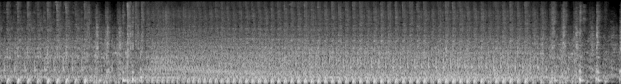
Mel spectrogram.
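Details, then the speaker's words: Lawn tractor single-cylinder engine after camshaft, sump gasket and crank seal replacement, sticky choke freed: cranks briefly, catches right away, steady beat about three and a half pulses a second; normal start and run. "Perfect, this engine started up right away. I can see it's going to be okay."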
